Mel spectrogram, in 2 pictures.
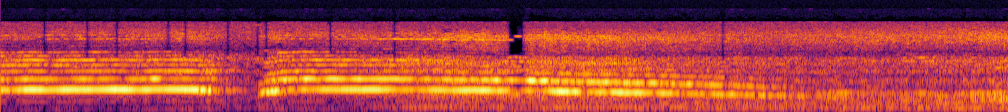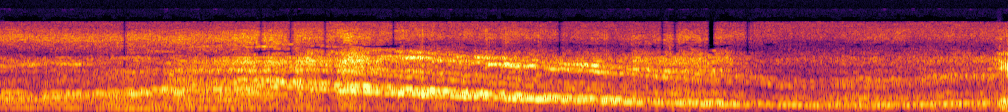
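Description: Radio-drama sound effect of a sailing schooner's rigging creaking in the wind: long drawn-out pitched creaks. One is held, then sinks slowly in pitch; a second rises and then falls away over several seconds.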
